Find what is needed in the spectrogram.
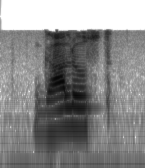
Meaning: coming, arrival; advent
- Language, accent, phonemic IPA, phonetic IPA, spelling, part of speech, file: Armenian, Eastern Armenian, /ɡɑˈlust/, [ɡɑlúst], գալուստ, noun, Hy-գալուստ.ogg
